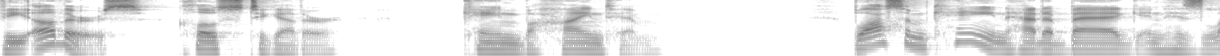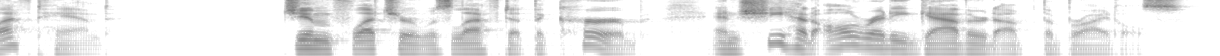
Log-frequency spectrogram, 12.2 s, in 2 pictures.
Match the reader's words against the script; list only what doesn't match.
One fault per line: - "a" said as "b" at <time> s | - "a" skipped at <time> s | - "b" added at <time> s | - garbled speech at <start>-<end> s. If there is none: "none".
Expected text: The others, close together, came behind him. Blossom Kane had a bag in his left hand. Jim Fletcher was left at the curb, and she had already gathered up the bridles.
none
